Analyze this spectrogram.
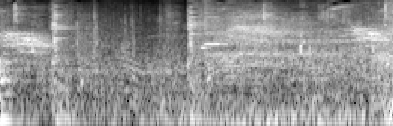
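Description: A pickaxe chips at rock.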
